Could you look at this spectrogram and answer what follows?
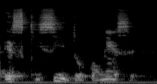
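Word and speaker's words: esquisito: Sin embargo, en portugués, Existe la palabra, se escribe igual, pero se pronuncia exquisito con S.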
